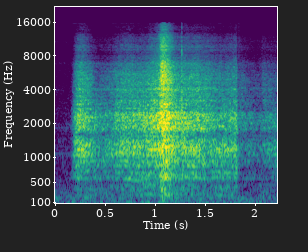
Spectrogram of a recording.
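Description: Hissing noise played back by a Nakamichi CD-700II car CD player as a track starts. It rises suddenly, swells to a peak about a second in, then eases off.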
